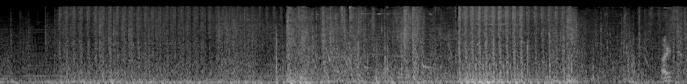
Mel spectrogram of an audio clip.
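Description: A minigun fires in a rapid roar.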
